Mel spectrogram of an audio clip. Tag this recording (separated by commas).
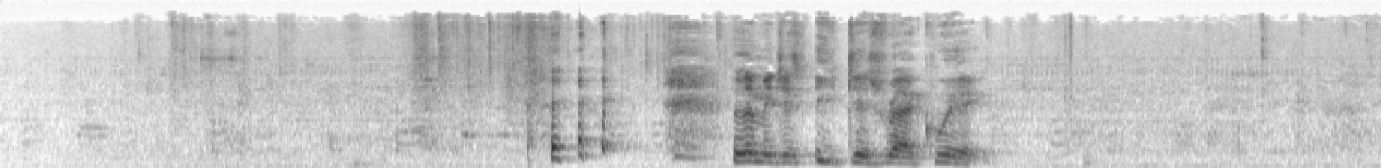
Speech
